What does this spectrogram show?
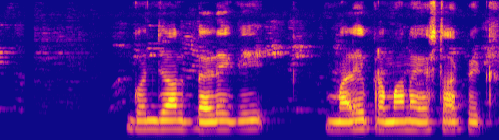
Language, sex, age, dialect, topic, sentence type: Kannada, male, 18-24, Dharwad Kannada, agriculture, question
